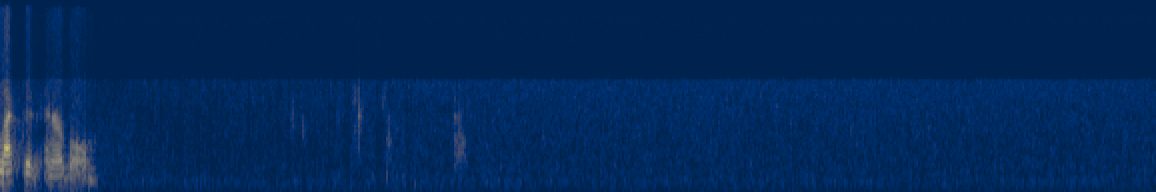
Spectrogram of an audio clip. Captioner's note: silence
